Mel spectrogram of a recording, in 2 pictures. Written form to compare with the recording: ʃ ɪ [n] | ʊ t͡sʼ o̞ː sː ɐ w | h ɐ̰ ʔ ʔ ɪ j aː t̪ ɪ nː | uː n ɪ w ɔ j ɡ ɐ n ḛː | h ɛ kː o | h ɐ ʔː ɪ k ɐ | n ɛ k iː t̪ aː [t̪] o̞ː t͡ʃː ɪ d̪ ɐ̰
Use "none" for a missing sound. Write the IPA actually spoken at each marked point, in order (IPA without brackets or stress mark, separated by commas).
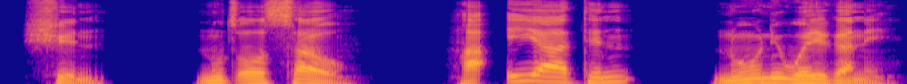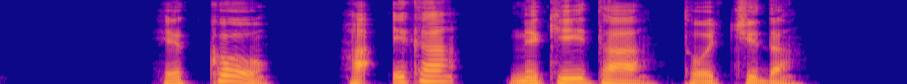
nː, t̪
